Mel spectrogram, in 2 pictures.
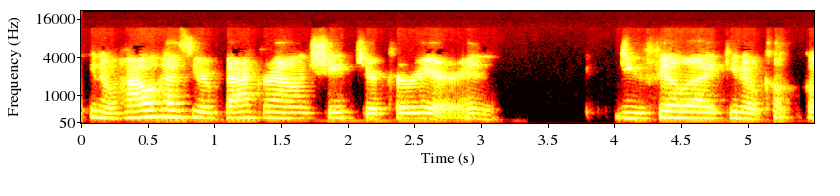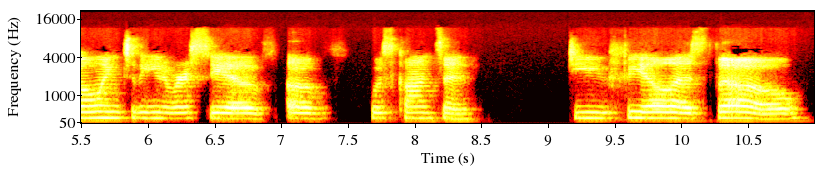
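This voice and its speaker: A woman's voice: medium pitch, gravelly, poor audio. A young woman hosting a video call interview, hesitantly reading out student questions from a small room. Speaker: interview host.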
